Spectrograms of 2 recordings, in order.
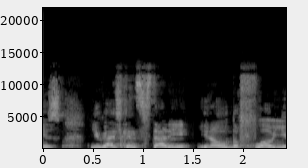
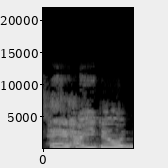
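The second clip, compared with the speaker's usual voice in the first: bright, much higher cheerful hello; smiling greeting; 11 semitones higher than usual. Retold or imitated. Caller greeting you with a smile, upbeat and bright. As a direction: greet them like you're beaming. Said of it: "They're smiling".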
